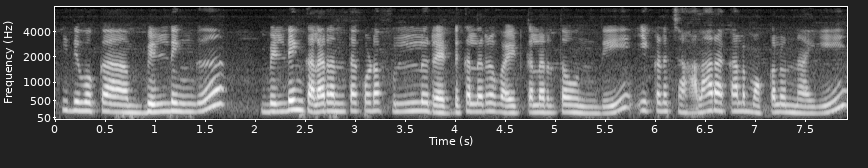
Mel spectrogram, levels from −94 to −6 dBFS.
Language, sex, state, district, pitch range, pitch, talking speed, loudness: Telugu, female, Andhra Pradesh, Sri Satya Sai, 190-230 Hz, 215 Hz, 130 wpm, -18 LUFS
